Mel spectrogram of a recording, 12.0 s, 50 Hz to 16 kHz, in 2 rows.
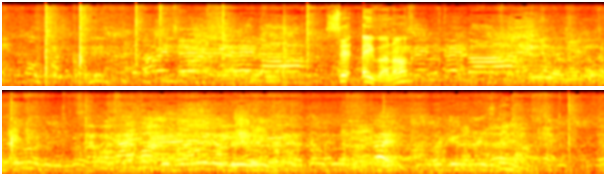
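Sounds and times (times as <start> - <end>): spectators' voices: 0.0 - 12.0.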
